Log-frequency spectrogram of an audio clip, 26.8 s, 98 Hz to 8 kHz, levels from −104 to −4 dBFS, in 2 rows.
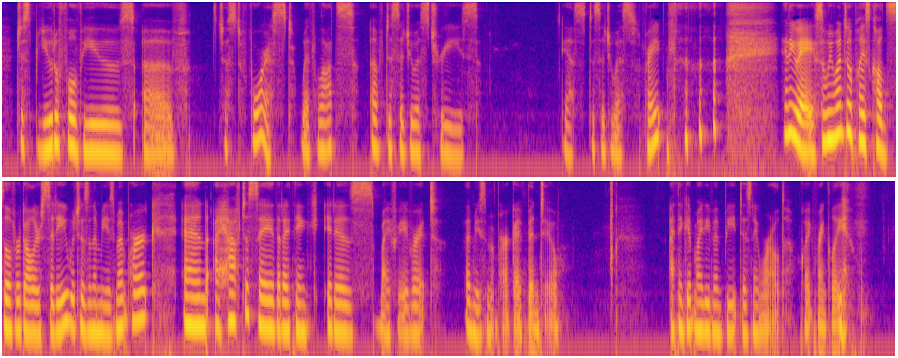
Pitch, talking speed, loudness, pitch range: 185 Hz, 130 wpm, -22 LUFS, 125-210 Hz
